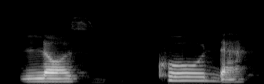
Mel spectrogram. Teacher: with a rising intonation from the beginning to the middle and then the falling intonation at the end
